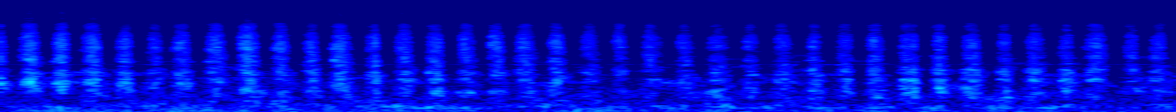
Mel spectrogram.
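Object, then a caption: Hardcover notebook with a coarse glitter cover. Fingertips and long nails rub quickly back and forth across the coarse glitter cover of a small, closed hardcover journal. The result is a steady, rapid scratchy rasp of short, bright, gritty strokes over a soft low rumble.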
